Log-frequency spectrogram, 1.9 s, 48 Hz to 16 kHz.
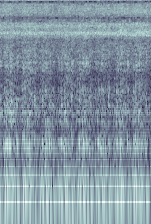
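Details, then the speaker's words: Factory Five MK2 Cobra roadster with V8, fuel injection and rebuilt T5, first start in a year after oil priming, idling in neutral cold: deep, even burble, steady low rumble, no ticks, misses or knocks; healthy. "All right, it's running. I'm going to check for leaks and walk around and let it warm up real quick."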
